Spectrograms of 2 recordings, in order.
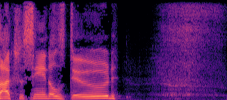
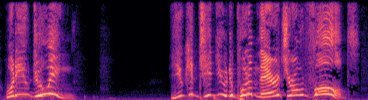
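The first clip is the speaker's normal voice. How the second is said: much higher, louder scolding; exasperated rant; 6 dB louder than usual. Real, not acted. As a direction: scold the voters at full pitch. Ranting at Delaware voters.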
